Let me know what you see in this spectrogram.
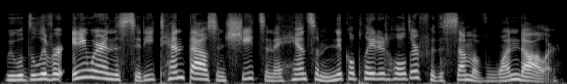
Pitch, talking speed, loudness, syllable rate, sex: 220 Hz, 230 wpm, -18 LUFS, 6.6 syllables/s, female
